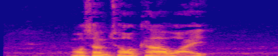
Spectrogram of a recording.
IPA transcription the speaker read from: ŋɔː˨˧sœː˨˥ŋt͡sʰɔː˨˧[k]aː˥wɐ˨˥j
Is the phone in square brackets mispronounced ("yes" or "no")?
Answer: yes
